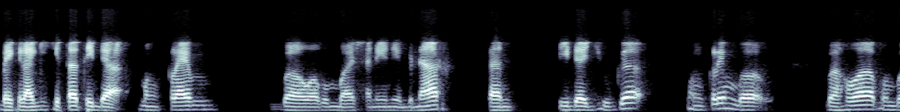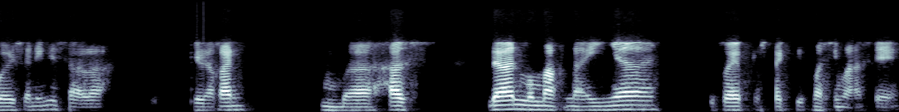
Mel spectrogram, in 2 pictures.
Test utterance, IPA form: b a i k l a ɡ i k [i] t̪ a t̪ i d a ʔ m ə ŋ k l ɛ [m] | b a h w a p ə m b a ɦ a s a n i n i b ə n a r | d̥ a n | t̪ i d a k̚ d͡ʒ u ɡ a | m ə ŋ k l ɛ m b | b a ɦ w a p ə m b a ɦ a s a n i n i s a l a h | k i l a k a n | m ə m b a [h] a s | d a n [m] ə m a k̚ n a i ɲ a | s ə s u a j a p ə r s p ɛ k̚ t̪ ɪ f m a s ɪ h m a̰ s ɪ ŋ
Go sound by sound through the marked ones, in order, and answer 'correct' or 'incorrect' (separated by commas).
correct, correct, correct, correct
